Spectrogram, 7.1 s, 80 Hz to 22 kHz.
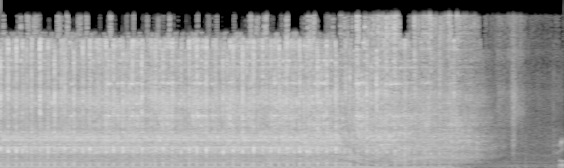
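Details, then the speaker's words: Stihl FS 55 C trimmer, labeled won't start; plug was fouled and cleaned, it bogged and wouldn't idle, then fresh fuel added: even buzzy two-stroke beat, winding down smoothly; now idles better, normal idle. "Now I'm going to run it uh kind of like full tilt. Uh but it seems to idle a little bit better"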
